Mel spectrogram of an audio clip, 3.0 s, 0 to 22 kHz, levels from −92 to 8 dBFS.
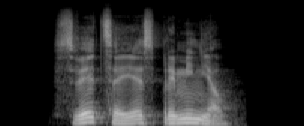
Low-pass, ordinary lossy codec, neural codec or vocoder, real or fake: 19.8 kHz; none; none; real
